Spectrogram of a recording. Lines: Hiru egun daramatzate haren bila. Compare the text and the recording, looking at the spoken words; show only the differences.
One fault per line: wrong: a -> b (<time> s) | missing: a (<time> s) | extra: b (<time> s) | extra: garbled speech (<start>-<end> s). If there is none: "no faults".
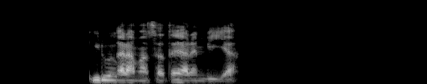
missing: egun (1.1 s)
